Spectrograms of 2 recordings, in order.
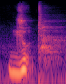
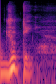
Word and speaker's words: Thoth: And interestingly, I should point out that the name Thoth is completely wrong. There is no theta. There is no th sound. Those are th in ancient Egyptian. His actual name would have been pronounced like Jut or Juti.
